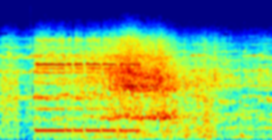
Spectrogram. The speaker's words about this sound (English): Nighttime in Los Angeles. A traffic light turns red and a car speeds through it.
